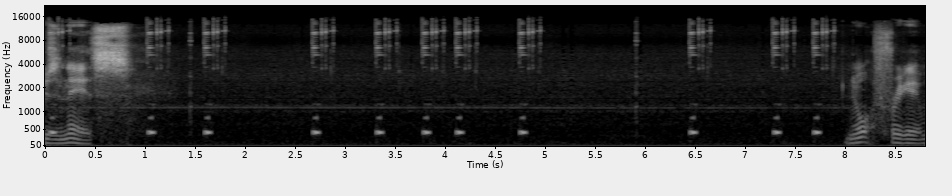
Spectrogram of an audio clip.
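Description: Short menu clicks sound now and then.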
